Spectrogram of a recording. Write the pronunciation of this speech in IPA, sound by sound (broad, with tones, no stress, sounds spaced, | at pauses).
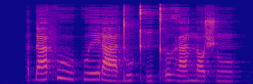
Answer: ɗ a˨˦ f uː˦˨ kʷ eː˦ ɾ aː˨ d u˨˦ kʼ i˨ kʼ ʊ˦ ɣ a˨˦ n ɔ˨ ʃ ũ˦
